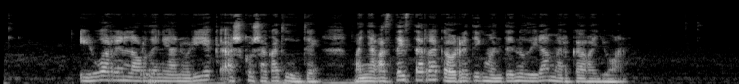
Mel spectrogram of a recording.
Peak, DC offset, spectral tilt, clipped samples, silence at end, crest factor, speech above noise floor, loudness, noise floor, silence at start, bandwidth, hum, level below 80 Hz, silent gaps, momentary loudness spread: 0 dBFS; under 0.1%; -4.5 dB/octave; under 0.1%; 1.1 s; 22 dB; 37 dB; -21 LUFS; -58 dBFS; 0.05 s; 11.5 kHz; none; -42 dBFS; none; 9 LU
